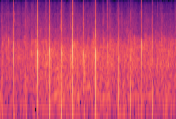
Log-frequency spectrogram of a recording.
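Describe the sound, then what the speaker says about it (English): Audience applause at a meeting: a string of distinct, fairly close claps in a steady rhythm, about a dozen sharp hits over a softer background of scattered clapping. "So everybody join me in a big round of applause"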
